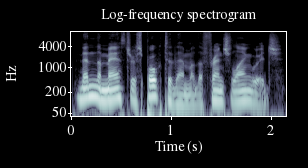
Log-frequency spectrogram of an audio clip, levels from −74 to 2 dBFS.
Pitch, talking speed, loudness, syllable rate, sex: 110 Hz, 305 wpm, -17 LUFS, 7.4 syllables/s, male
